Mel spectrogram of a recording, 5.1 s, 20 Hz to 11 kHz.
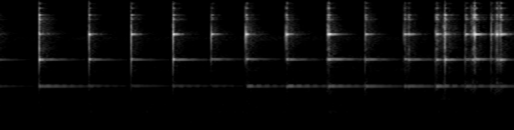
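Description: Long acrylic nails tap an empty, small, clear glass goblet with a short stem, hollow inside, about fifteen times, speeding up toward the end. Each tap gives a bright, glassy ping with a ringing tone near 1.1 kHz and higher overtones that fade quickly.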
